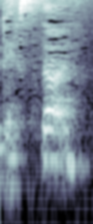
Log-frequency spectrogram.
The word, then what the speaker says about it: personnes: Lorsque nous sommes, no se pronuncia la E ni la S, sommes plus de deux personnes, tampoco se pronuncia la E y la S, deux personnes, nous allons, aquí se oye la S, porque como le sigue una vocal, le hacemos la unión.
